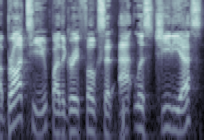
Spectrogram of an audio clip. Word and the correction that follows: Atlas GDS: Atlas Brought to you by Atlas Goods, not Atlas GDS.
